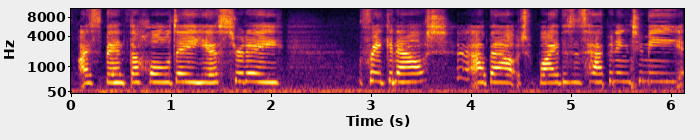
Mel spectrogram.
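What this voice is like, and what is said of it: Irish accent. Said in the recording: “speaking with a completely different accent. She didn't sound like herself ... usually she has an Australian accent ... I woke up with an Irish accent”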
